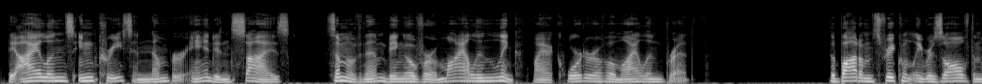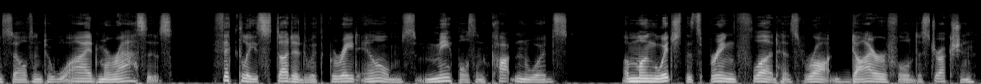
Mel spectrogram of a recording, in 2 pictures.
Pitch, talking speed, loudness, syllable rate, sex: 130 Hz, 155 wpm, -20 LUFS, 4.5 syllables/s, male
